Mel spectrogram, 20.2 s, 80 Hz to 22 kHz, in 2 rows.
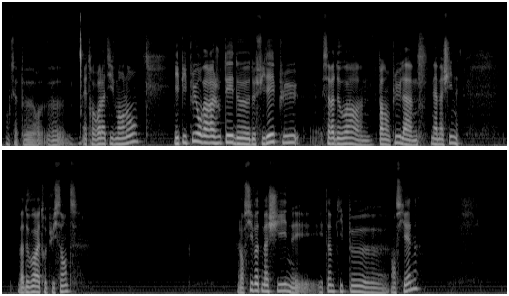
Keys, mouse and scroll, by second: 0.6 click, 1.7 click, 3.0 click, 5.0-6.5 drag, 7.1 click, 7.7 click, 9.5 click, 10.1 click, 11.8 click, 12.7-14.0 drag, 14.6-16.0 drag, 16.5-18.2 drag, 18.7 click, 19.8 click.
